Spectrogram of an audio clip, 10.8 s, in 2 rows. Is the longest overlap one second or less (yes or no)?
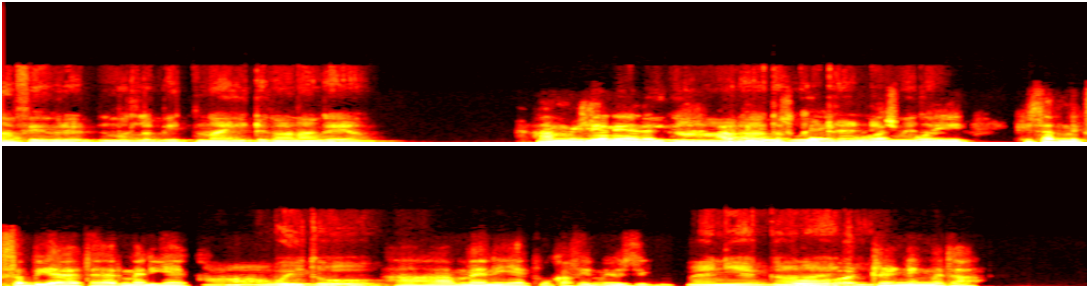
no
